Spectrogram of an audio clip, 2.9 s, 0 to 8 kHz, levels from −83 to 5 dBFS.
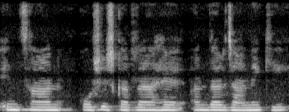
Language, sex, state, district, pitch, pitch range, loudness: Hindi, female, Madhya Pradesh, Dhar, 185 Hz, 180-190 Hz, -13 LUFS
